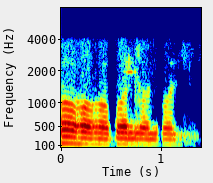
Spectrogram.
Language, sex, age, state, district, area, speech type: Marathi, male, 30-45, Maharashtra, Nashik, urban, conversation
